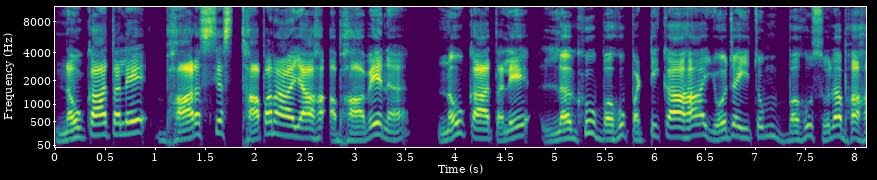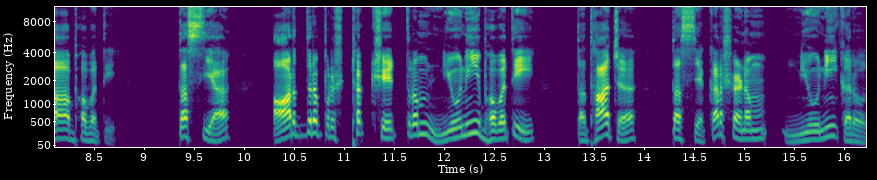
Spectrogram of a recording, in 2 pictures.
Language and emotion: Sanskrit, neutral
